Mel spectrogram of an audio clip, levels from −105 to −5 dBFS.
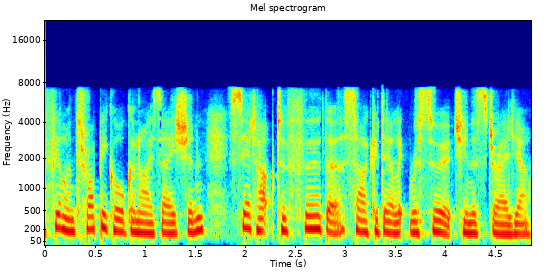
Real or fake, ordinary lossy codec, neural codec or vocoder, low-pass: real; AAC, 48 kbps; none; 7.2 kHz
